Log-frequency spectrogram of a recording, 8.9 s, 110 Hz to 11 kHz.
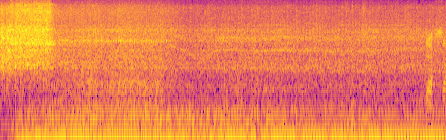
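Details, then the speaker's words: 1999 Polaris Sportsman 500 ATV, cold, after fuel pump replacement and reassembly: steady, even single-cylinder idle with firm low thump, no knocks or misses; cold-blooded but starts and runs good; normal idle. "now she cold blooded but starts and runs good"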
